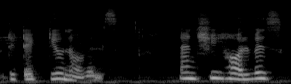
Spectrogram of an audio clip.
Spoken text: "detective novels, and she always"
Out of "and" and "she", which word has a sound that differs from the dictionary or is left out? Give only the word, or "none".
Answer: none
